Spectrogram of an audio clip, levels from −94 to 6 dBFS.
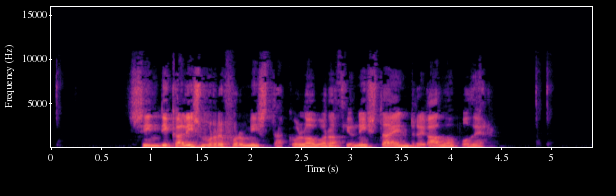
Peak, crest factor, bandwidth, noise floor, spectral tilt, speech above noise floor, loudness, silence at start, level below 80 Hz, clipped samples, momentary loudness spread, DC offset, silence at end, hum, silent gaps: -6 dBFS; 20 dB; 10.5 kHz; -89 dBFS; -4.5 dB/octave; 65 dB; -24 LUFS; 0.8 s; -60 dBFS; under 0.1%; 10 LU; under 0.1%; 1.05 s; none; none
